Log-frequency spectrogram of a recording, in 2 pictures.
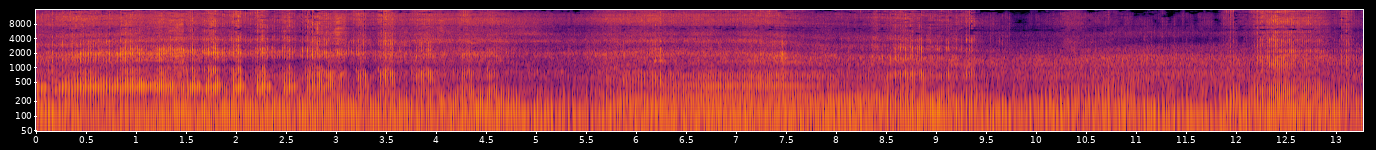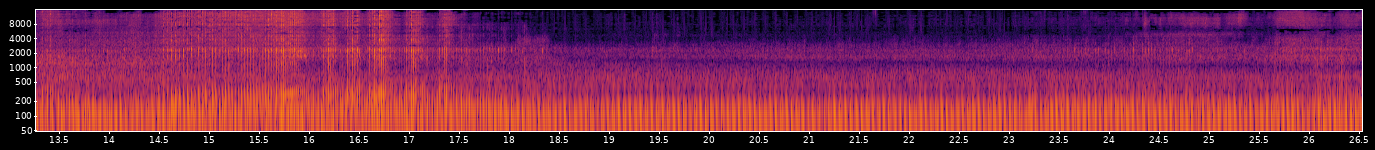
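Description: Irbis TTR125 pit bike's 125 cc single-cylinder four-stroke engine revving and riding off across snow, its note rising and falling repeatedly with the throttle. Its higher sound thins out after about eighteen seconds as the bike moves farther away, over a steady low rumble.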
